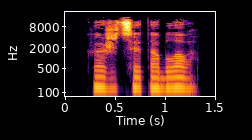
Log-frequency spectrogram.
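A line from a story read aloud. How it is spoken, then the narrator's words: Barely audible whisper. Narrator (Russian): шепчет Вальтер едва слышно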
